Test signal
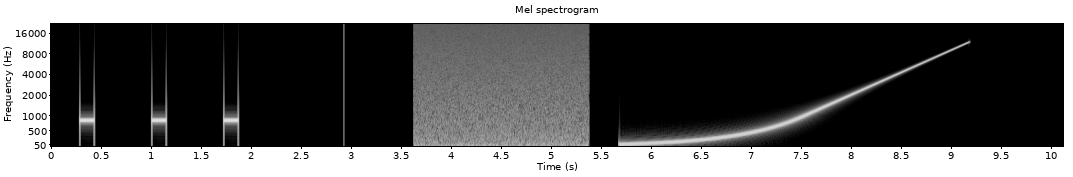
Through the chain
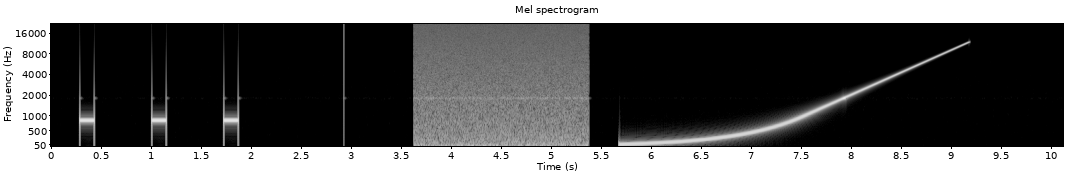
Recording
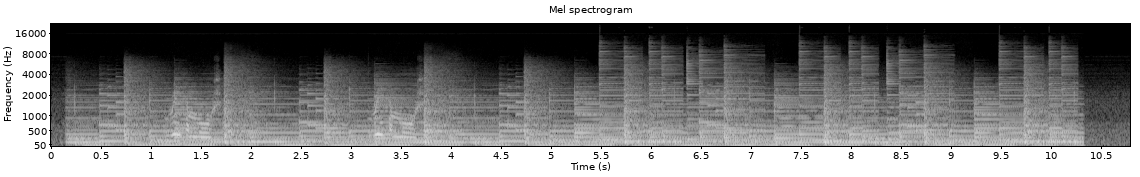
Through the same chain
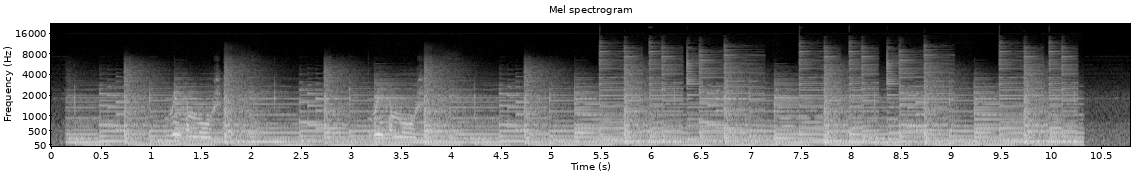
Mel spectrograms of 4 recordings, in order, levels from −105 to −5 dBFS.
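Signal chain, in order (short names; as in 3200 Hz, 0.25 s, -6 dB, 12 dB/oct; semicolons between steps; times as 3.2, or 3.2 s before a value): small resonant body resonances 1800 Hz, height 9 dB, ringing for 45 ms; gain +1.5 dB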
